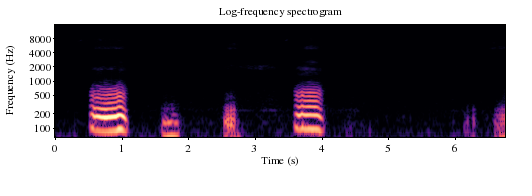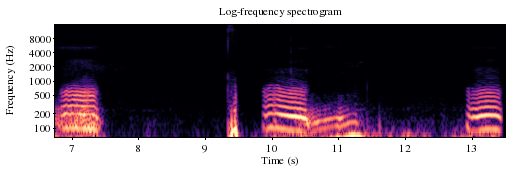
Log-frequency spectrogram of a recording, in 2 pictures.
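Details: A dog and a man snoring together at night. The owner says she has never heard a dog snore so loud, and that he snores almost from the minute he lies down asleep. Loud, rough, voiced snore bursts, some drawn out, with quiet pauses. Snoring.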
